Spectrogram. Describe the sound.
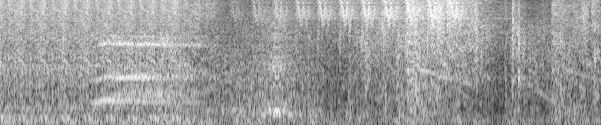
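Heavy gunfire rattles in a loud, dense and continuous barrage of overlapping shots and volleys that lasts the whole clip.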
